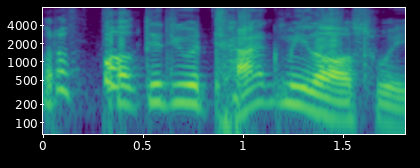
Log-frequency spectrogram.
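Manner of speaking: put-on very high, shrill, enraged shout. Retelling how Colt confronts Hironaka about last week's attack, imitating someone furious. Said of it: "Colt is furious".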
